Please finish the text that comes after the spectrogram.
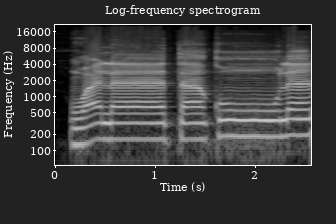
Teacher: Huruf la kita panjangkan 2 harokat karena di depan huruf la terdapat alif ya.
